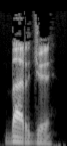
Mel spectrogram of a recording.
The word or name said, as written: Barge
